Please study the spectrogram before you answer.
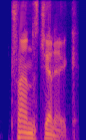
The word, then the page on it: transgenic: British English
